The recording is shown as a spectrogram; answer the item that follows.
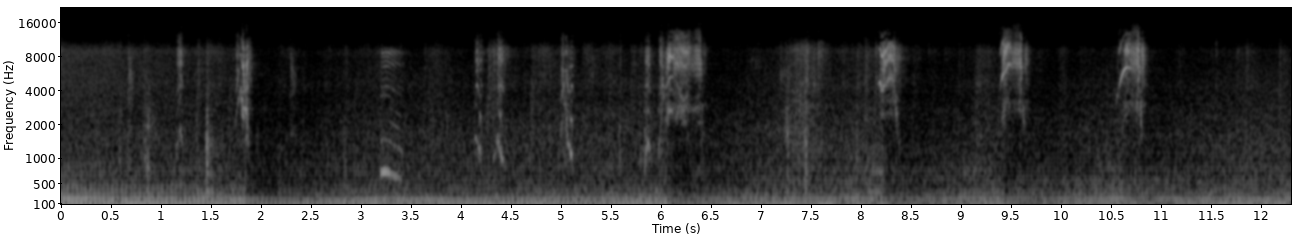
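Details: Janet, a young wild monkey in Cambodia, crying and calling for her mother Jane; brief, very high-pitched squeals come in irregular bursts, some rising sharply, over a steady low rumble of background noise.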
